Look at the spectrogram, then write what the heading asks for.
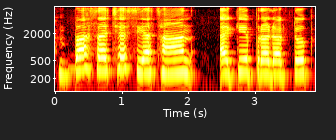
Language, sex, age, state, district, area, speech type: Kashmiri, female, 18-30, Jammu and Kashmir, Pulwama, rural, spontaneous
